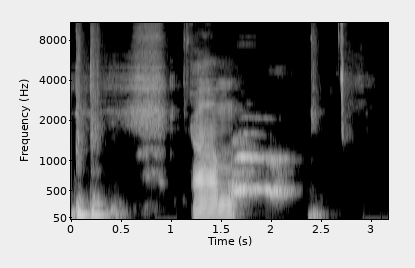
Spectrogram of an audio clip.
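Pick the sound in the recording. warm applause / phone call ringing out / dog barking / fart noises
dog barking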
